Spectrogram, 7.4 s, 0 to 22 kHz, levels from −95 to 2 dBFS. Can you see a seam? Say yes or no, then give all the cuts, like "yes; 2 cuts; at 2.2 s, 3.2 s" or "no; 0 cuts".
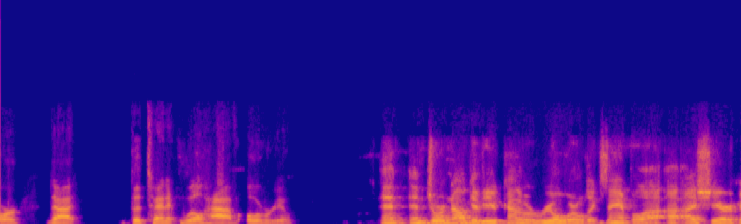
no; 0 cuts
